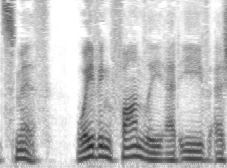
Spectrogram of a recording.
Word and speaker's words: Psmith: reveal to you is Smith the p is silent and until very recently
